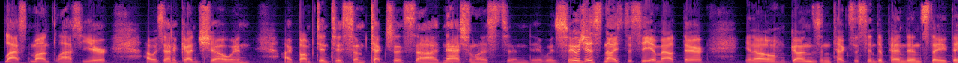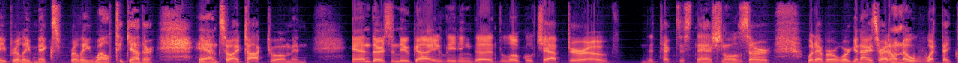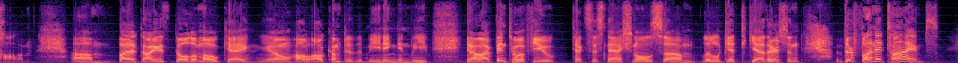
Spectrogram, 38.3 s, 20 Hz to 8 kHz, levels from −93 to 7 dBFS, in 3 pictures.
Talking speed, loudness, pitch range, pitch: 170 wpm, -16 LUFS, 95-115 Hz, 105 Hz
